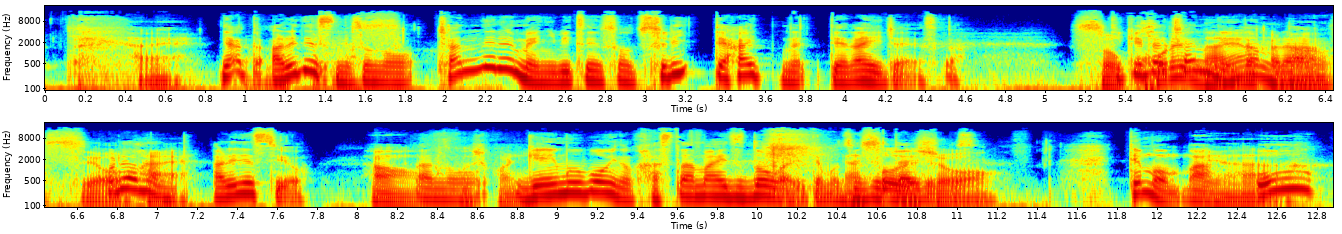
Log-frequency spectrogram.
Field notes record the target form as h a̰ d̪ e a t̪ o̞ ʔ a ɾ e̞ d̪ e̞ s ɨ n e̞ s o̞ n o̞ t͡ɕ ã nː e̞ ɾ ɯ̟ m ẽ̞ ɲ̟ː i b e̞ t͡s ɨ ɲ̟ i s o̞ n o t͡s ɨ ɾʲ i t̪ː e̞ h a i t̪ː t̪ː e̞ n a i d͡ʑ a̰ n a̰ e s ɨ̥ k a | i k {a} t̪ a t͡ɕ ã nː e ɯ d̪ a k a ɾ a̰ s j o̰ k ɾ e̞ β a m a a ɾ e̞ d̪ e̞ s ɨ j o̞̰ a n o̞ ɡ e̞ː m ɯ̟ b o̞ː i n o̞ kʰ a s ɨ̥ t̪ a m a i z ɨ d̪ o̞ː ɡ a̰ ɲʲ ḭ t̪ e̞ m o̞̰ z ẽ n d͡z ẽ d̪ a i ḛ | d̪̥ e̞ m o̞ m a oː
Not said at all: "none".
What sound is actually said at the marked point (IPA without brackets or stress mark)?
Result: e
